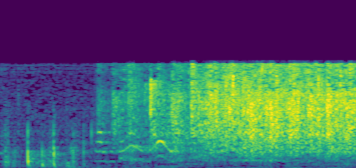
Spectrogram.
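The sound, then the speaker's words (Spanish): A voice speaks briefly, asking for applause for herself, then applause breaks out. The dense crackle of many hands clapping swells after a couple of seconds and holds steady and loud to the end. “Perfecto, un aplauso para mí.”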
